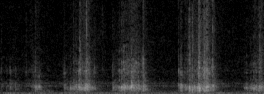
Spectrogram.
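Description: Long, pointed red acrylic nails scratch in circles over the woven crown of a cream straw sun hat, which sits upside-down with its wide brim out, hollow and empty. The scratching comes as dry, crackly swells that rise and fade in repeated waves, with a papery midrange rasp and a bright, hissy top.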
